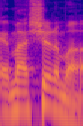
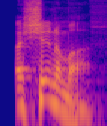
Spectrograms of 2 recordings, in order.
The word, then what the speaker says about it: Machinima: Okay, Machinima. Okay, thank you. Thank you for the pronunciation guide. Machinima.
